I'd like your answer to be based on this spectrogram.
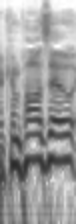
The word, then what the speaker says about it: Campazzo: Campazzo, is that how you say his name? – Yes. – Yeah, Campazzo, and then someone else.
